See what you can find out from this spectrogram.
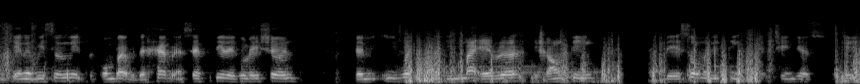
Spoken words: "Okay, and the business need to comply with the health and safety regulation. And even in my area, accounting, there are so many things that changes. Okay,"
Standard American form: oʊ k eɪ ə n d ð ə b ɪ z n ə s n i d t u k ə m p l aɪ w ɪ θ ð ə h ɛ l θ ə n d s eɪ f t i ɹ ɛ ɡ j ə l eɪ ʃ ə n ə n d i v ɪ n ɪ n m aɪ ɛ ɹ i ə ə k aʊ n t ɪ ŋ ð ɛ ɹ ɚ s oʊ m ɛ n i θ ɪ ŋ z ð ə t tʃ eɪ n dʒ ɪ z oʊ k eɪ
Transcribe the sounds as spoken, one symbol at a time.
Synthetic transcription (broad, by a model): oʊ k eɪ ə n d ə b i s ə n i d t u k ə m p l aɪ w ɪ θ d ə h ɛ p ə n s eɪ f t i ɹ ɛ ɡ j ə l eɪ ʃ ə n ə n i v ɪ n ɪ n m aɪ ɛ ɹ i ə ə k aʊ n t ɪ ŋ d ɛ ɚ s oʊ m ɛ n i t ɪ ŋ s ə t tʃ eɪ n dʒ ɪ s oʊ k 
